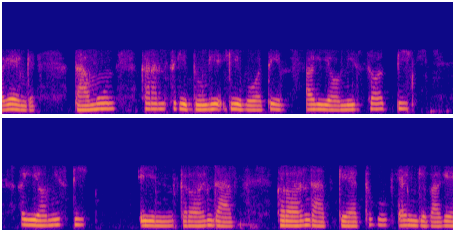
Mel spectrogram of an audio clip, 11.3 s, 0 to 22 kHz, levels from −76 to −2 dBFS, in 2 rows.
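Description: For the whole clip, the speech has been through the Speex codec at a low quality setting, which leaves its CELP coder too few bits to model the excitation that drives each short frame. The damage is plainly audible from start to finish. Vowels and voiced sounds take on a noisy, hoarse texture. The degree of coarseness fits a Speex setting of roughly 11 kbps.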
